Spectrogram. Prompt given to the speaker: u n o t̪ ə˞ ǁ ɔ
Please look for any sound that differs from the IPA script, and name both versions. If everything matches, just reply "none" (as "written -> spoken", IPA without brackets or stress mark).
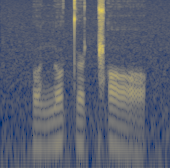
u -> o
